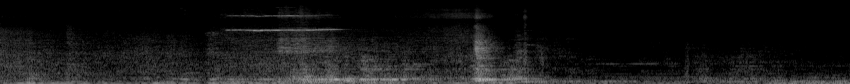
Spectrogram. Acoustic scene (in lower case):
elevator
